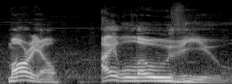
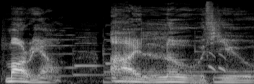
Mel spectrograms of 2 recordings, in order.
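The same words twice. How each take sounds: First: The line is said in a plainer, less evil tone. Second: The line is said in a more evil tone.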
